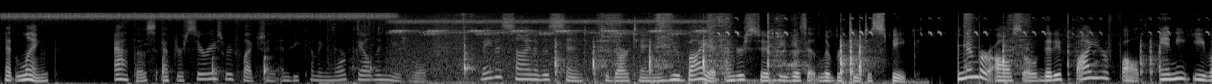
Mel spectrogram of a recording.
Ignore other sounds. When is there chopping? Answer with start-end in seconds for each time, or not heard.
1.6-11.7.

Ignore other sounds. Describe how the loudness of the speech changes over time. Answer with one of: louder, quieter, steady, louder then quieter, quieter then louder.
louder.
